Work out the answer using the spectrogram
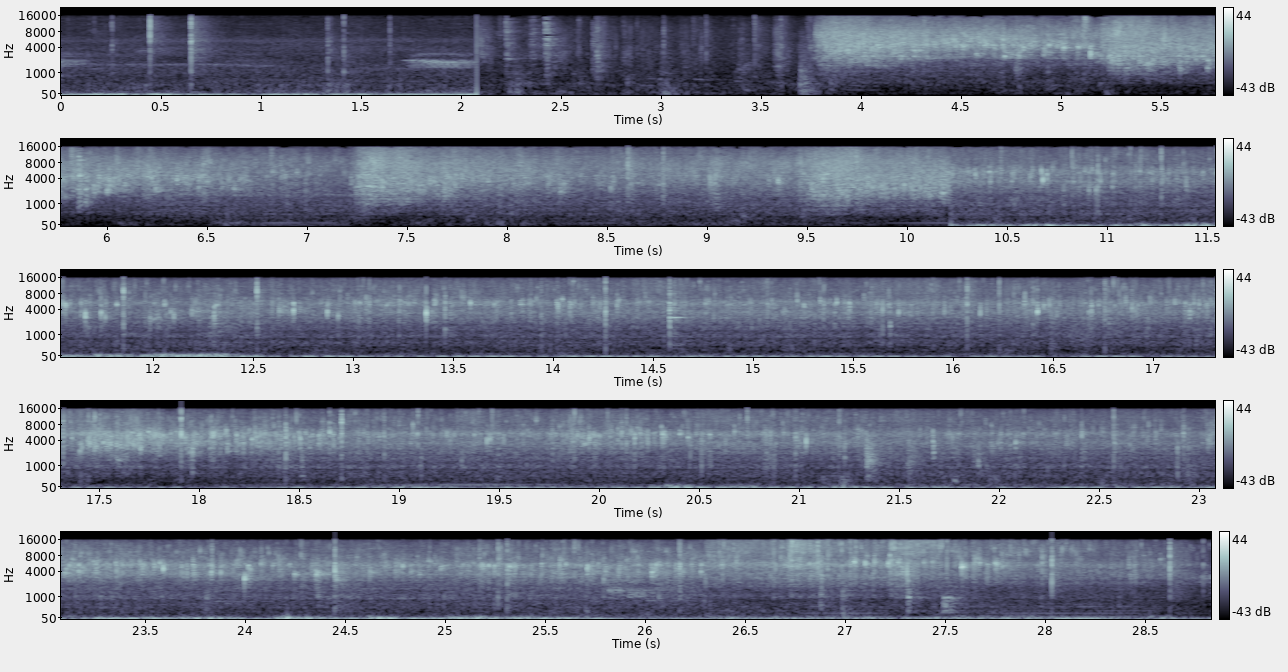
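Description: Pieces of karaila (bitter melon) frying in hot oil in a large aluminium pot, a loud steady sizzle that starts about four seconds in. A metal spoon stirs and knocks against the pot now and then.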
